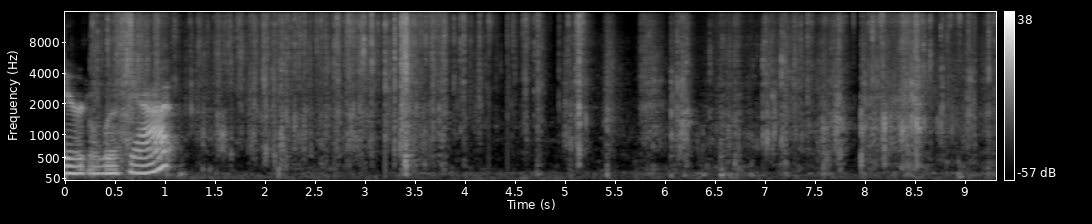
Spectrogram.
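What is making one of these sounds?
A stiff plastic sheet crinkles and rustles as it is handled.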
